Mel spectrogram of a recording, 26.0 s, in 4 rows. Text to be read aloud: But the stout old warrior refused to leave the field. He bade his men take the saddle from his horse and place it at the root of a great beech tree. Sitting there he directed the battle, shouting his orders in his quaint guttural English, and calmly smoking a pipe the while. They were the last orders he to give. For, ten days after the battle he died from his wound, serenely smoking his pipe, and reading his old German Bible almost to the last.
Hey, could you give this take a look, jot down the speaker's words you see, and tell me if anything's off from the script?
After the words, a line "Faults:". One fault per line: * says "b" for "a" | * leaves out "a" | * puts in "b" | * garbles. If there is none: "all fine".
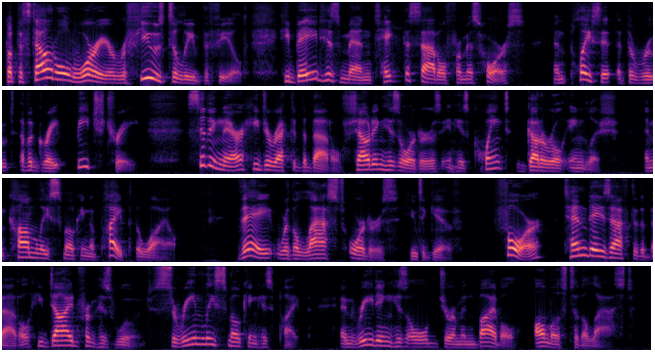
But the stout old warrior refused to leave the field. He bade his men take the saddle from his horse and place it at the root of a great beech tree. Sitting there he directed the battle, shouting his orders in his quaint guttural English, and calmly smoking a pipe the while. They were the last orders he to give. For, ten days after the battle he died from his wound, serenely smoking his pipe, and reading his old German Bible almost to the last.
Faults:
all fine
